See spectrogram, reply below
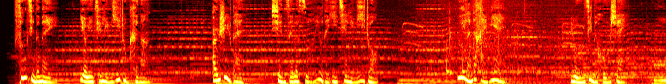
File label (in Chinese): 女 广告; 途牛网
